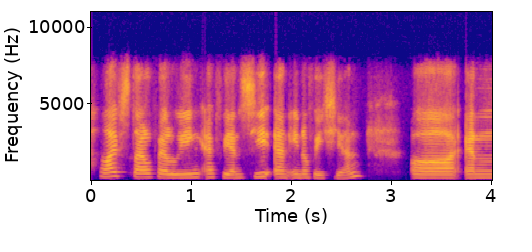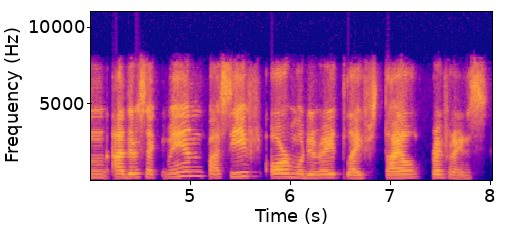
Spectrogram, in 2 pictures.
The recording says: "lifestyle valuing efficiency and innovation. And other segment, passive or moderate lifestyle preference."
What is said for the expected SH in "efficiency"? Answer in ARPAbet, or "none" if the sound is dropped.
none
